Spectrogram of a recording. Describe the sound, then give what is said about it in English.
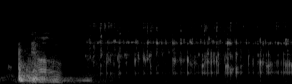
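A brief voiced sound opens, then liquid pours steadily into a glass, a bright, trickling splash with small drips that continues to the end. “I was gonna say that's the sound of peeing.”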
